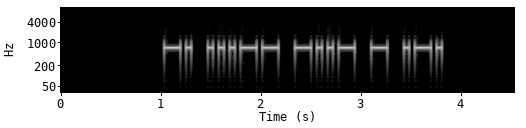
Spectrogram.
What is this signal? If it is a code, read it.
Morse code, heard as a keyed tone, about 21 wpm, 700 Hz. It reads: N3XTR
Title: USA Call Signs - 5 Characters - 3x Character Spacing - 22wpm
